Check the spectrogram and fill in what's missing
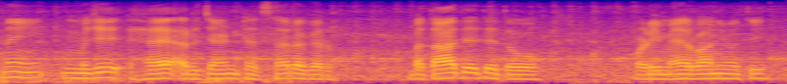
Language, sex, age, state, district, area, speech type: Urdu, male, 18-30, Uttar Pradesh, Siddharthnagar, rural, spontaneous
